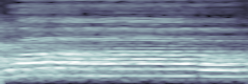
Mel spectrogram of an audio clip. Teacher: ওয়াও দুই ঠোঁট গোল করিয়া বা দুই ঠোঁটের ভেজা জায়গা হইতে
